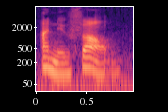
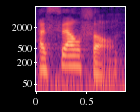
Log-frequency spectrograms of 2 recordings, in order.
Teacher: Notice the different stress in the adjective plus noun phrase and the compound noun.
